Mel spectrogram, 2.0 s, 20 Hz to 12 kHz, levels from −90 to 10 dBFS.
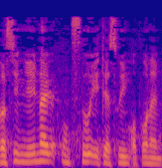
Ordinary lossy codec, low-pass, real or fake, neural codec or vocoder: MP3, 32 kbps; 10.8 kHz; fake; codec, 44.1 kHz, 1.7 kbps, Pupu-Codec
